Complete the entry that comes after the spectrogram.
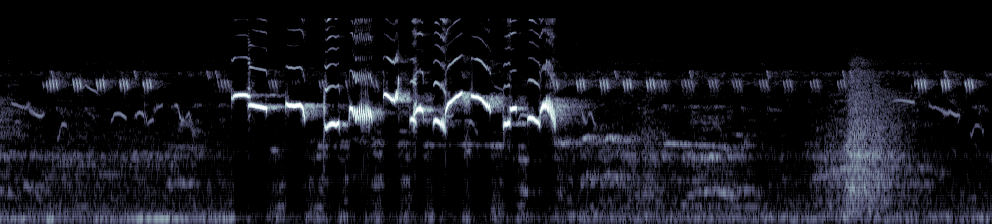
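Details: Therapy recording of Oriental magpie-robin song to get a silent bird singing: three seconds of rich, varied whistled phrases amid steady high pulsed notes, with a brief broadband rustle near the end.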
